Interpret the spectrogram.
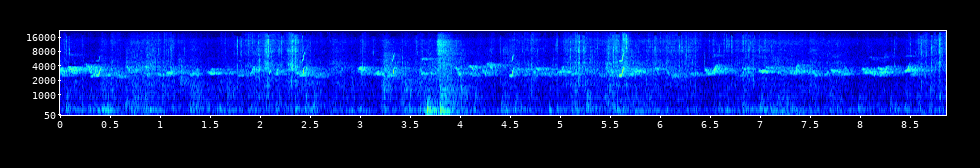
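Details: Quiet chickens keep up a gentle, steady chorus of high chirps, with a low rustle or cluck near the middle and faint background hiss.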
